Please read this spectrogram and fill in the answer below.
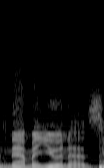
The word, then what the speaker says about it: Namajunas: Rose Namajunas. How do you say that? – Is it with a J or with a Hunes? – Yeah. Oh, Namajunas.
